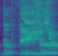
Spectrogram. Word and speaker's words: phaser: The pH is for fantasy, spelled in, Totally in a very different. fancy way. God. It rhymes with laser.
